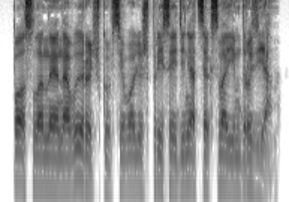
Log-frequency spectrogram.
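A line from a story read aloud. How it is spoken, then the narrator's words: Plain. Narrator (Russian): сказал Реза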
